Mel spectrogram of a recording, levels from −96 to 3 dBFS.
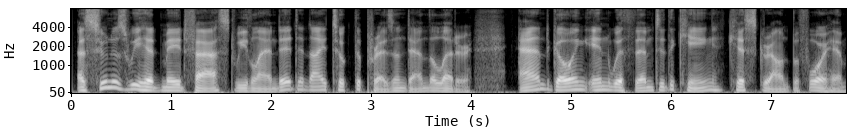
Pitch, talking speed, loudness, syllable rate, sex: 110 Hz, 225 wpm, -19 LUFS, 4.9 syllables/s, male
